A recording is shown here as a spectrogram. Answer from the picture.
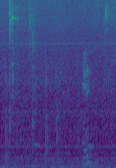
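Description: Quiet classroom room tone during a pause, with a few faint light clicks in the first second and a brief low murmur of a voice near the end.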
